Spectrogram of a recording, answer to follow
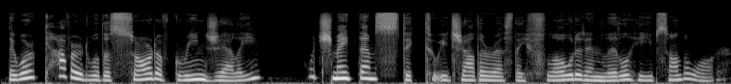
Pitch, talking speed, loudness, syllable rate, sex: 215 Hz, 205 wpm, -17 LUFS, 5.0 syllables/s, female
